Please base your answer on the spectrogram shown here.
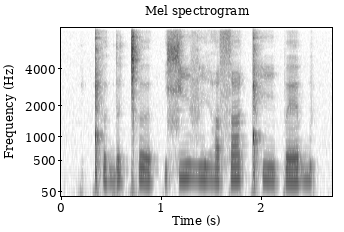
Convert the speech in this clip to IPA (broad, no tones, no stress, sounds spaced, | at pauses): ǃʰ ə ɡ ɾ ə ǀʰ ə | ɕ i v i ɦ i sˤ i ǃʰ iː p ɛ b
